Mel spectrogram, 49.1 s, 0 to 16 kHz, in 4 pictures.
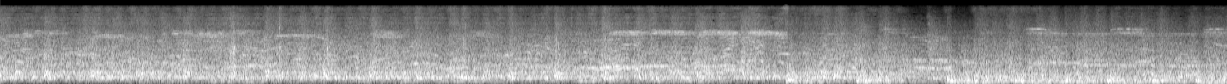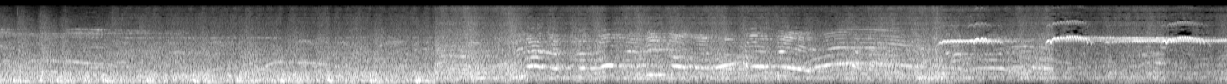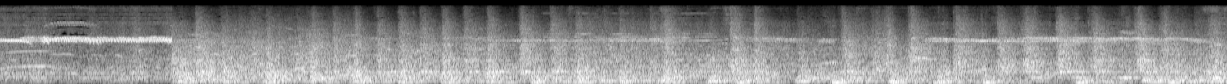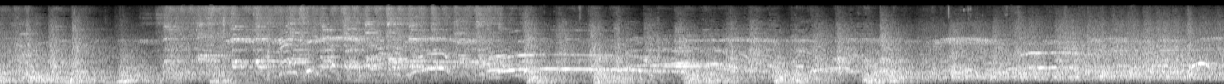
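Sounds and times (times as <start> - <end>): shrill whistle: 0.0 - 4.1, 6.0 - 8.0, 10.2 - 13.8, 21.6 - 26.3, 29.7 - 37.1, 38.2 - 42.1, 46.1 - 48.1, 48.7 - 49.0
samba drum group playing: 0.0 - 49.0
people shouting or singing: 1.4 - 8.0, 38.4 - 49.0.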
